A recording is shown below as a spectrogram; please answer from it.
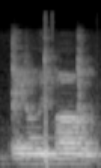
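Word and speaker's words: Ada Limón: Ada Limon, Limon with an accent, I believe, over the O.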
